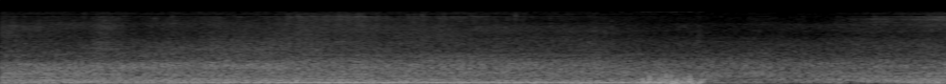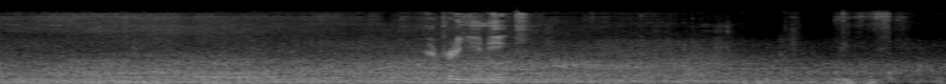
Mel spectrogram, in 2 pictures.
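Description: Steady low rumble of motor vehicle noise, with a low hum that is loudest for the first seven seconds and then drops away suddenly.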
